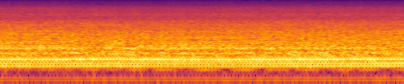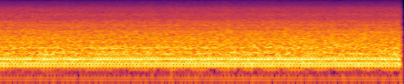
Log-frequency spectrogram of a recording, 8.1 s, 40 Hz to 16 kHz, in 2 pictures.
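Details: Cub Cadet ZT1 zero-turn mower that would crank but not start, after repair: steady, even engine drone with constant pitch and no misses or knocks; engine starts and runs smoothly.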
